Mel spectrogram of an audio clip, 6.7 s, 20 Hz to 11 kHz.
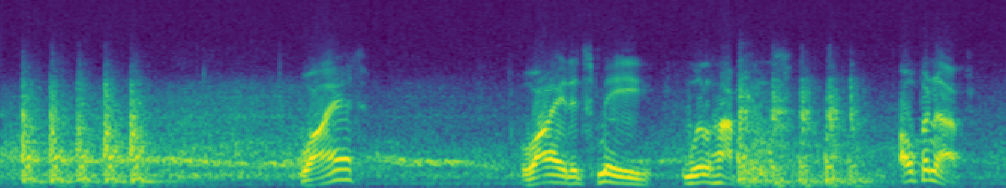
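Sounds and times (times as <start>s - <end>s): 
firm knocks on a door: 0.2s - 1.0s, 4.9s - 5.8s
speech: 2.0s - 2.5s, 3.5s - 6.6s.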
